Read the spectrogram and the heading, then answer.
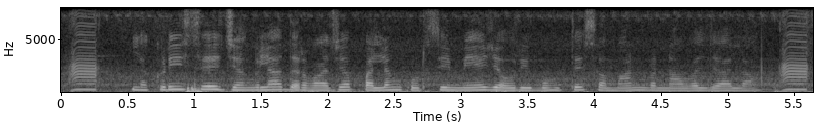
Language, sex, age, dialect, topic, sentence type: Bhojpuri, female, 18-24, Western, agriculture, statement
